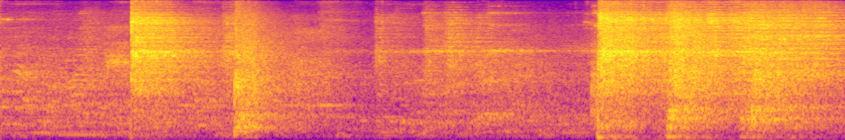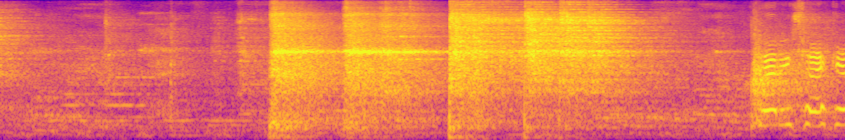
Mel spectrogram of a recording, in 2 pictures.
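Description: Loaded barbells with bumper plates dropped onto the rubber gym floor. There are two light knocks about a second in, then three heavy thuds about four and a half, eight and a half and ten seconds in, each dying away over about a second in the large hall.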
